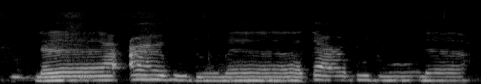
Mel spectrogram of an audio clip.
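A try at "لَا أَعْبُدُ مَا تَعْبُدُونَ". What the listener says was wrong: Good.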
